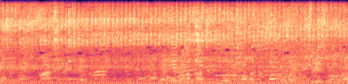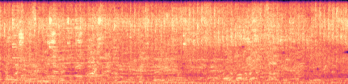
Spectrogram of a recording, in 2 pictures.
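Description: Several people talking at once, indistinctly, over a small engine running steadily.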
